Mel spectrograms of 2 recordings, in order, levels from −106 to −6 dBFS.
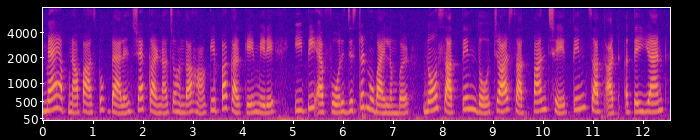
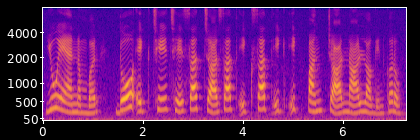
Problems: constant background noise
